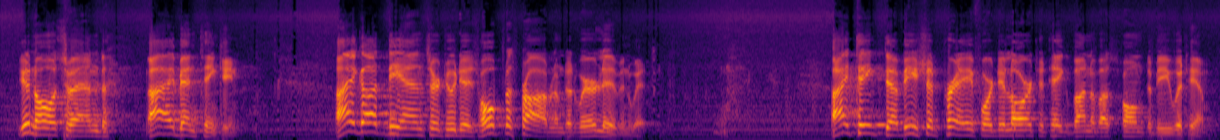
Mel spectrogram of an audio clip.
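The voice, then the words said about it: Put-on Norwegian accent. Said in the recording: “I'm going to try the best to do my Norwegian accent. ... my best Norwegian accent”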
